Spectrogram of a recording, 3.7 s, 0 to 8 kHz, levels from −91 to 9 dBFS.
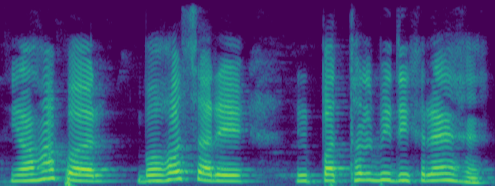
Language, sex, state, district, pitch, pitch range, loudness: Hindi, female, Jharkhand, Ranchi, 260 Hz, 245-275 Hz, -13 LUFS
